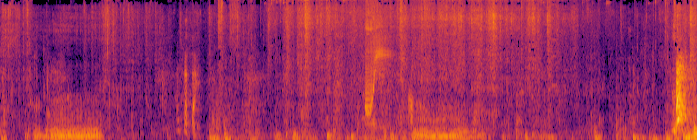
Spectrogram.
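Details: Shiba Inu, a family pet growling as a show of affection rather than anger, competing with a Labrador for its owners' love; two low, rumbling growl bouts, mixed with human speech and household noises.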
